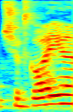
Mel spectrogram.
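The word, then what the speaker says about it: Chioggia: and then I've also got some choya I think that's how it's pronounced and those are also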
